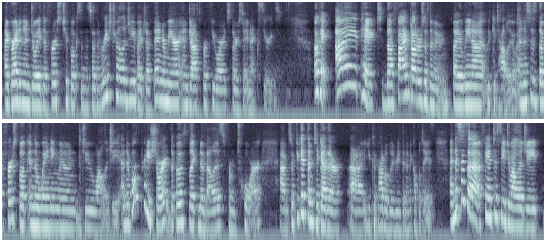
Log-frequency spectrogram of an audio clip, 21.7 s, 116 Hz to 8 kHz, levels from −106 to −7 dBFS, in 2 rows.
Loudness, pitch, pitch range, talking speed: -22 LUFS, 190 Hz, 175-220 Hz, 220 wpm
